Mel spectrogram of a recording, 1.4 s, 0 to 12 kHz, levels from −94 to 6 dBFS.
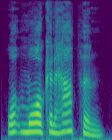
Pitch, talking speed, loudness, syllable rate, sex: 185 Hz, 170 wpm, -16 LUFS, 4.2 syllables/s, male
